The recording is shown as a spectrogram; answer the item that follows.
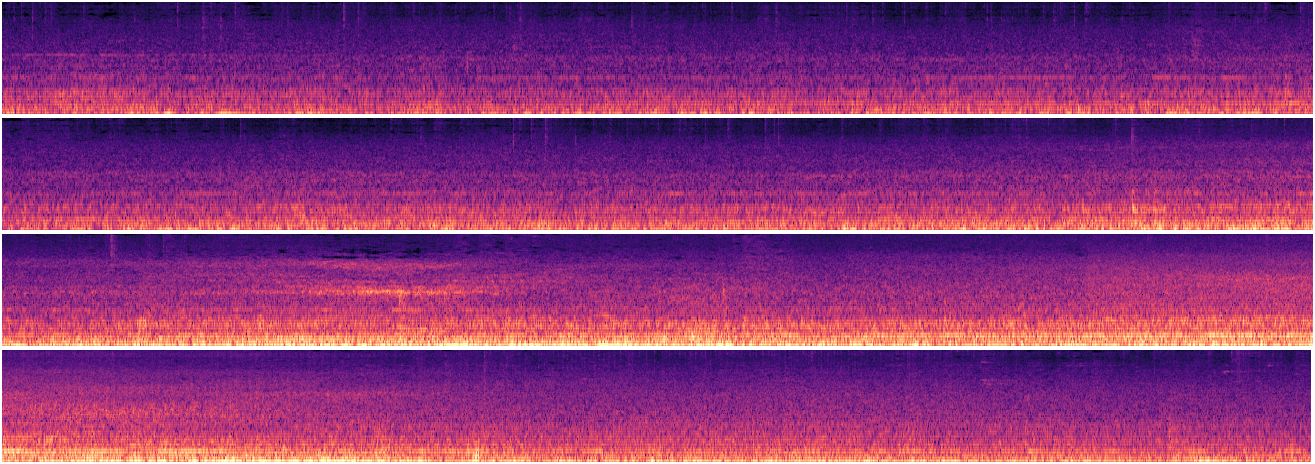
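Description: City bus approaching along the street and passing close by: its engine and tyres grow steadily louder, are loudest from about fourteen to twenty-two seconds in, then ease off.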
